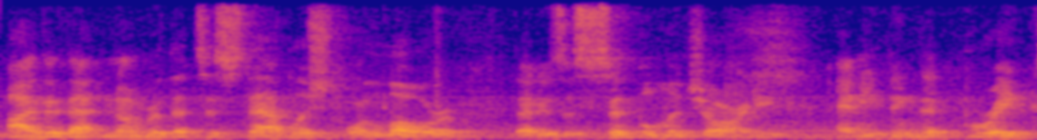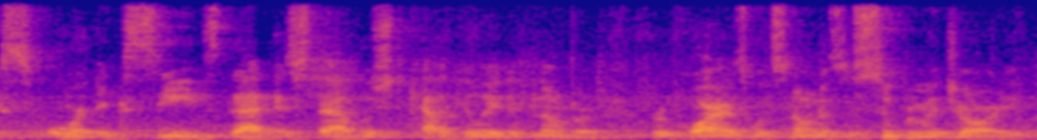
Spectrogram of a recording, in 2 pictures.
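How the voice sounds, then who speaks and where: A man, a school administrator, giving a measured, explanatory budget presentation at a board meeting, with frequent uh and um. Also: on the low side, distant mic. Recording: echoey room picked up from afar, noisy.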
